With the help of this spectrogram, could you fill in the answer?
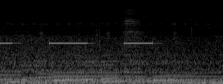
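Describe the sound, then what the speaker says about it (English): Three evenly spaced electronic reversing beeps from a Farming Simulator 15 vehicle sound over a steady low engine rumble, each a clear high tone. "Love it that it beeps when it backs up."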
